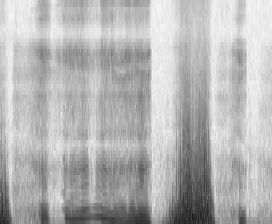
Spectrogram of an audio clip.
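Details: Person recording their own heavy snoring while very tired: loud rattling, fluttering snores on the in-breath with harsh snorting out-breaths.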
